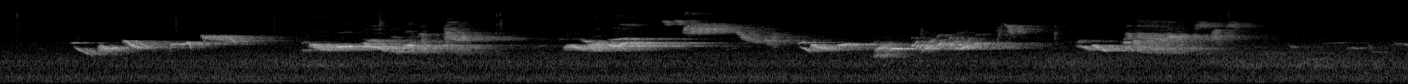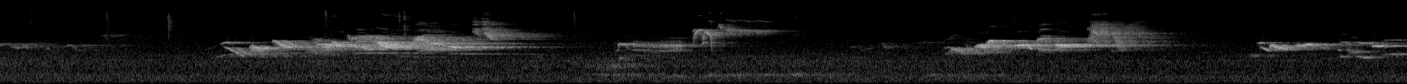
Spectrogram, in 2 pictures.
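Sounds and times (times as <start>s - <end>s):
common blackbird singing: 0.8s - 12.6s, 16.3s - 22.0s, 22.7s - 25.8s, 26.6s - 28.1s.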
